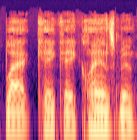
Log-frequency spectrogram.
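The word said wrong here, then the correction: BlacKkKlansman: No, just Black Klansman.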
